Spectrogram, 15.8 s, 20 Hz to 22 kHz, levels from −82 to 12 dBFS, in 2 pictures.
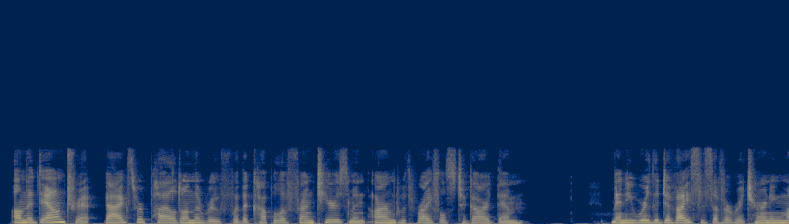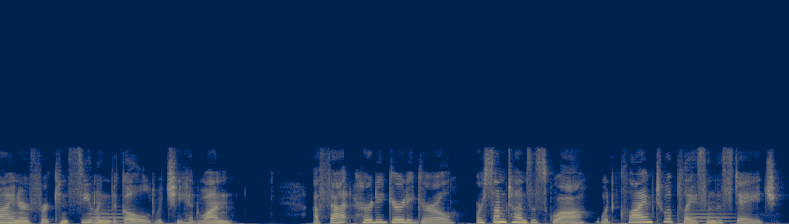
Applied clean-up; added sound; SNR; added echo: none; Brass instrument; 17 dB; none.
